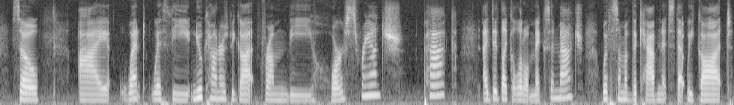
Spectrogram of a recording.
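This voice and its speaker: Her intonation lively and her pace fairly slow, a woman talks in a plain, everyday voice. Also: quiet background. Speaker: video game builder. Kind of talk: voiceover commentary. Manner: casual.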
